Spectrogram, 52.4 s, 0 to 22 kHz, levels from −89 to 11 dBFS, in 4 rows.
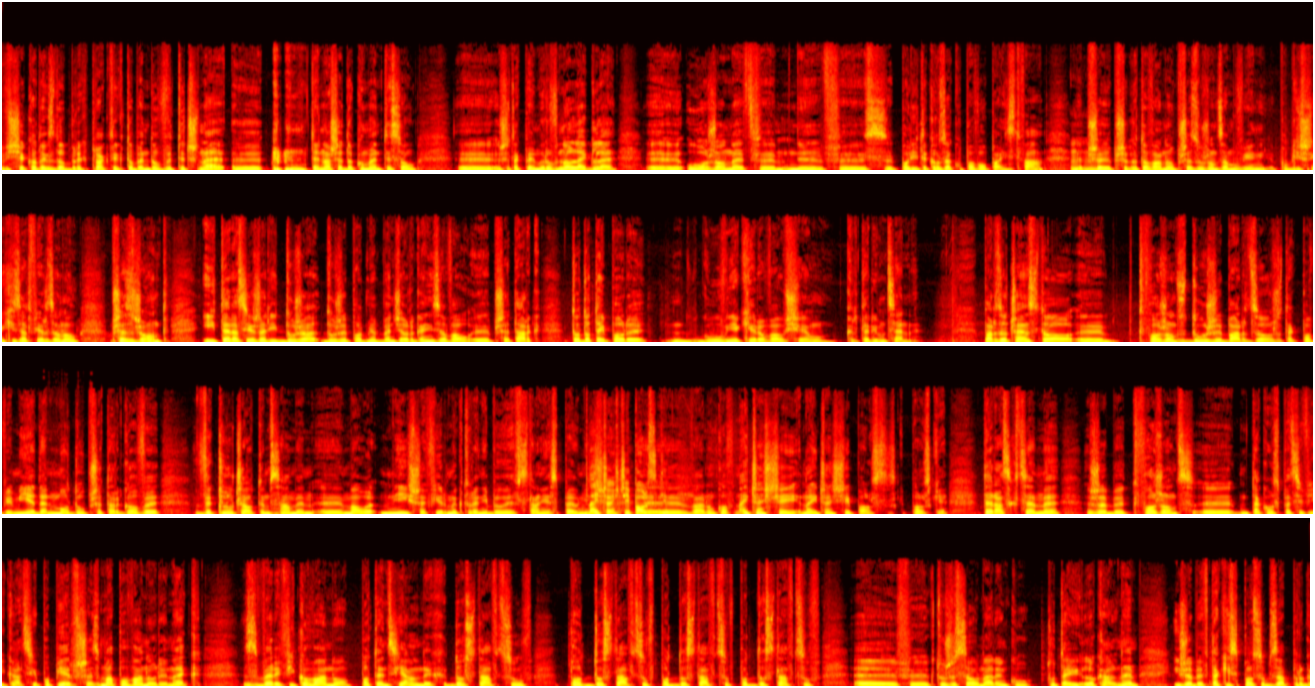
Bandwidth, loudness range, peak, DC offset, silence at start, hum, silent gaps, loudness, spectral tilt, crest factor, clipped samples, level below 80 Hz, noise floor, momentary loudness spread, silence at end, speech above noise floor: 17 kHz; 2 LU; -2 dBFS; under 0.1%; 0 s; none; none; -18 LUFS; -5.5 dB/octave; 16 dB; under 0.1%; -50 dBFS; -43 dBFS; 7 LU; 0 s; 25 dB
